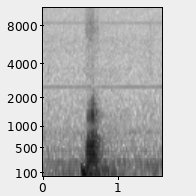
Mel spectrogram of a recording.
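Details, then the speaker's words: Subwoofer playing music: each bass hit comes out as a buzzy, croaking rattle or knock instead of a clean thump; paper cone split around the edge, repaired with glue. "but you can hear the rattle in there so that's what's wrong with it"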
